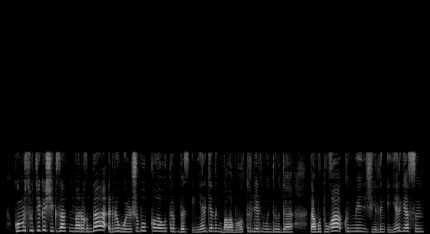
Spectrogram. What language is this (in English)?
Kazakh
